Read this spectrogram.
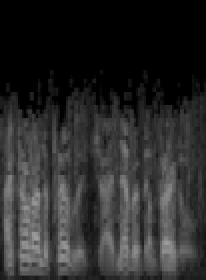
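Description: An American actor playing a wry, unflappable private detective in a 1950s radio drama, deadpan and wisecracking. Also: male voice, low voice, fast talker, heavily acted. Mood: wry, brooding. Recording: dull old radio recording, music behind.

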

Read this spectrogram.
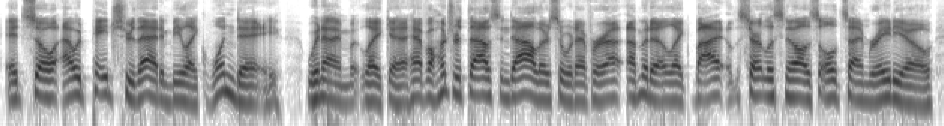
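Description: A man chatting casually as a podcast guest, telling things in a halting, rambling way and circling back mid-sentence. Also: fairly high pitch, bright, forceful tone, dry recording, clean studio sound. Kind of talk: casual interview chat, storytelling.

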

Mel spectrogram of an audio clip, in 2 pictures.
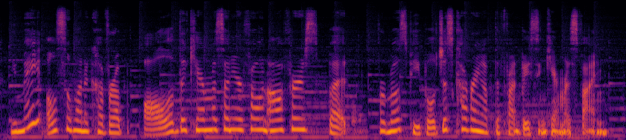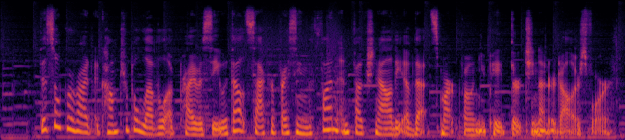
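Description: A woman's voice: medium pitch, a little mellow. A woman reading scripted podcast tips in a wry, jokey manner. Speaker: podcast host. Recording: faint music bed behind.

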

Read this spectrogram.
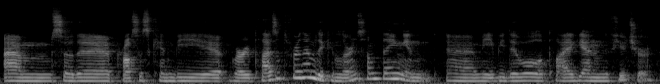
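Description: A woman's voice: deep voice, animated, a little fast, darkish tone. A woman from Ukraine, a recruiting team lead answering interview questions earnestly, with some fillers.

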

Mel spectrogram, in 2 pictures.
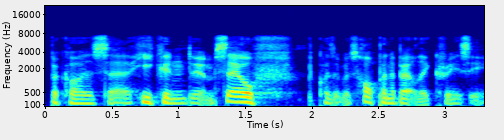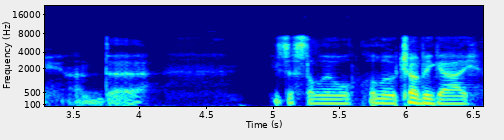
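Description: A man's voice: medium pitch, fairly even intonation, a little fast, creaky, lo-fi sound. A man hosting a gaming podcast in casual conversation, explaining things in a hesitant, rambling way. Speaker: podcast host.

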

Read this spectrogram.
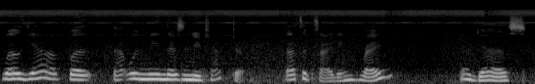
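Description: A young woman playing a reassuring, upbeat teenage girl in an audio drama, with a husky voice. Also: a little high, steady tone, measured pace, mellow, poor audio.

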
